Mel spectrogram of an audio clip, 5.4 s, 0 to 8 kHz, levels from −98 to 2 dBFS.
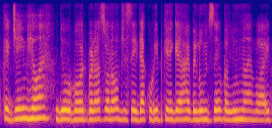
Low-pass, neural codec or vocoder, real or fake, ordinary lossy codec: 7.2 kHz; codec, 16 kHz in and 24 kHz out, 0.4 kbps, LongCat-Audio-Codec, four codebook decoder; fake; none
